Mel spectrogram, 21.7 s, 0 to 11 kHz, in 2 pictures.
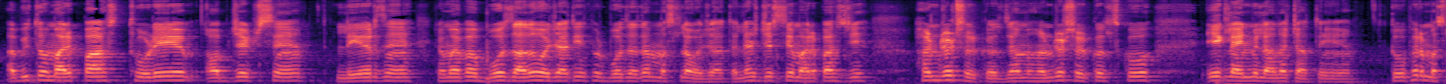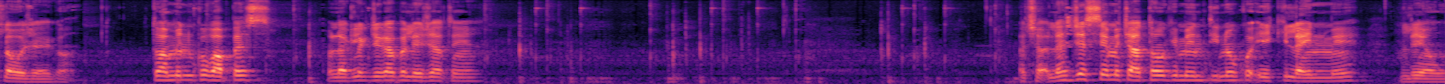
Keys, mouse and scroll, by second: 12.3-21.6 ctrl+drag.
